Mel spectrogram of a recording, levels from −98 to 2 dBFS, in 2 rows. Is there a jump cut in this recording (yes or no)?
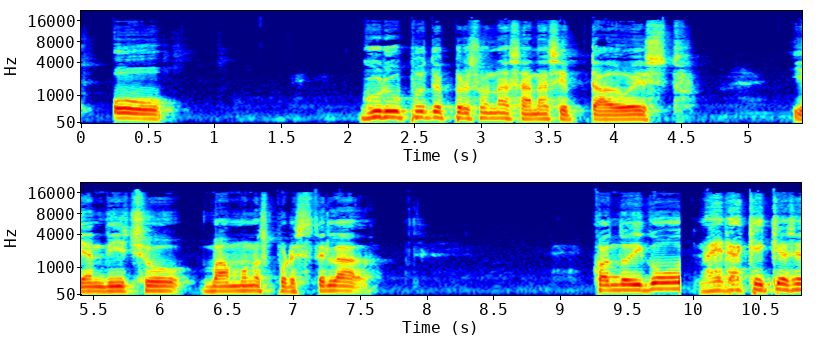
yes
